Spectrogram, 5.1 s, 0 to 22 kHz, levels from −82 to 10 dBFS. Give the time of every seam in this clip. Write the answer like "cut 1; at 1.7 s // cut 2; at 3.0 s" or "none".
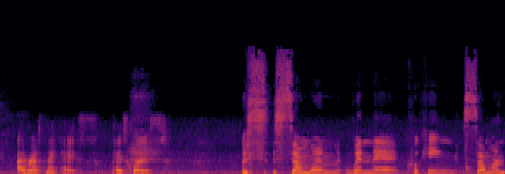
none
